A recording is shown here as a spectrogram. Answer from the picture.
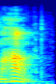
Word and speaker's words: Muhammad: It might be a single or a double m, but it's pronounced the same way. It's Muhammad.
